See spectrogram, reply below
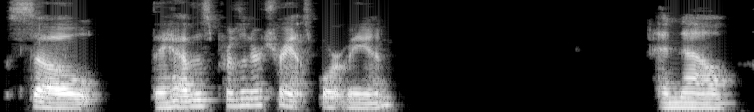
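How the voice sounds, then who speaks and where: Casual solo commentator, medium pitch, unhurried and halting, insistent repetition, rambling delivery. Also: darkish tone, poor audio. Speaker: video commentator.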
